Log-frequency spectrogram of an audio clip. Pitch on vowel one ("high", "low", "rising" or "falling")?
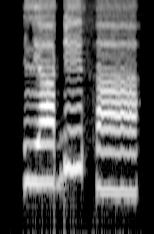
low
